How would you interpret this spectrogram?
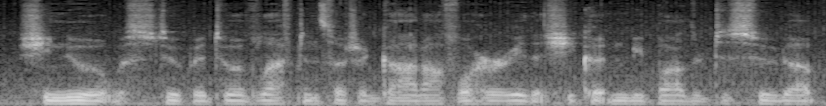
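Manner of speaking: ordinary delivery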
